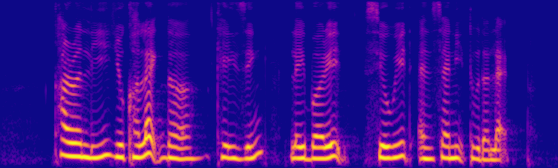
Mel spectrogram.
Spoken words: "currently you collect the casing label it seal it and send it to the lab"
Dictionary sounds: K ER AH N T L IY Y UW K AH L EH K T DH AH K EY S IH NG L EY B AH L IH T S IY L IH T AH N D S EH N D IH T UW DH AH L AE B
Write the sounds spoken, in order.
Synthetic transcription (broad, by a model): K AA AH N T L IY Y UW K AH L EH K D AH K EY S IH NG L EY B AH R IH T S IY W IH T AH N S EH N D IH T UW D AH L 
